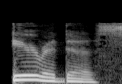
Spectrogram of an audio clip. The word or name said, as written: iridous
